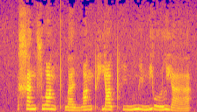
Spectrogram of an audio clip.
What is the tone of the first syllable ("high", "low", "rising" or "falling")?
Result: high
